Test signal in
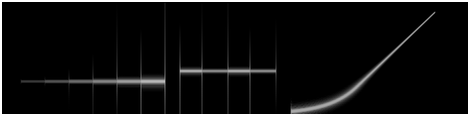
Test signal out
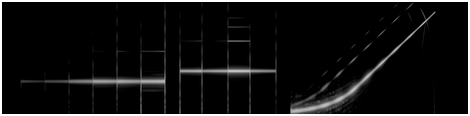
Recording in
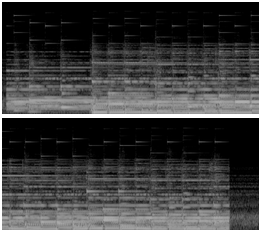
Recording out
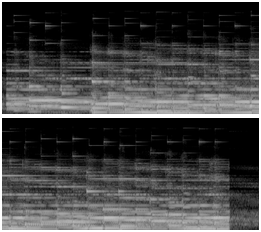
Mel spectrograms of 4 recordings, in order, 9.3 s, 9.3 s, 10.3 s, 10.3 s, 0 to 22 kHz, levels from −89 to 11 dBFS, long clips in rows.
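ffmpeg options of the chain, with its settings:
-filter_complex "[0:a]afftfilt=real='re*pow(10,16/40*sin(2*PI*(1.2*log(max(b,1)*sr/1024/100)/log(2)-(-0.5)*(pts-256)/sr)))':imag='im*pow(10,16/40*sin(2*PI*(1.2*log(max(b,1)*sr/1024/100)/log(2)-(-0.5)*(pts-256)/sr)))':win_size=1024:overlap=0.75,asplit=2[a][b];[b]asoftclip=type=tanh:threshold=-17.5dB,volume=-4.5dB[c];[a][c]amix=inputs=2:normalize=0,volume=-1.5dB"

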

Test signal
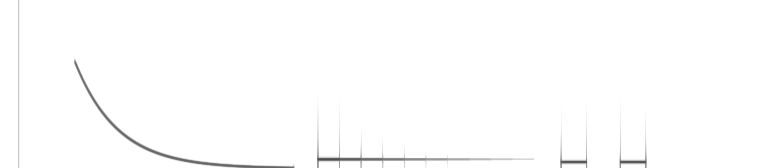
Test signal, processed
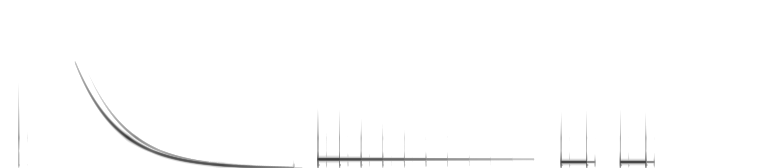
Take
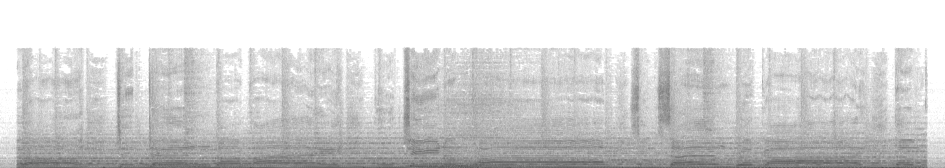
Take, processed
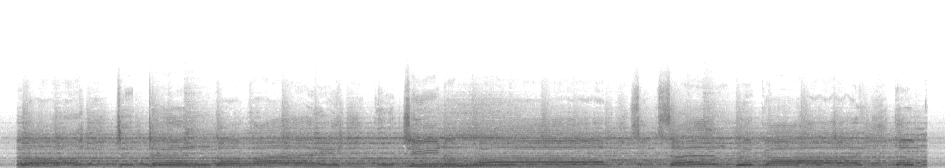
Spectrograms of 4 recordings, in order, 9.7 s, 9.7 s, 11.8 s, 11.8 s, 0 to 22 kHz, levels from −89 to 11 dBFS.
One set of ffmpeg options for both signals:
-filter_complex "[0:a]highpass=340,equalizer=f=460:t=q:w=4:g=6,equalizer=f=2.3k:t=q:w=4:g=-7,equalizer=f=4k:t=q:w=4:g=10,lowpass=f=6k:w=0.5412,lowpass=f=6k:w=1.3066,asplit=2[a][b];[b]adelay=105,volume=-28dB,highshelf=f=4k:g=-2.36[c];[a][c]amix=inputs=2:normalize=0,volume=7dB"

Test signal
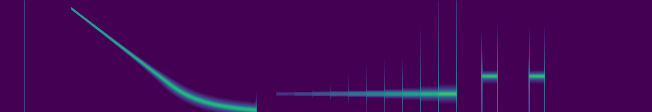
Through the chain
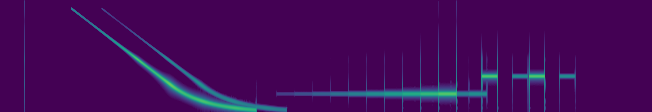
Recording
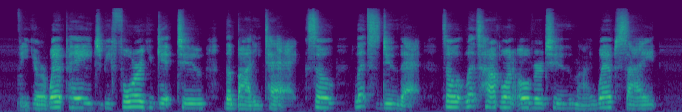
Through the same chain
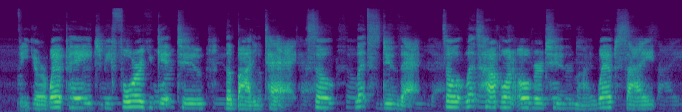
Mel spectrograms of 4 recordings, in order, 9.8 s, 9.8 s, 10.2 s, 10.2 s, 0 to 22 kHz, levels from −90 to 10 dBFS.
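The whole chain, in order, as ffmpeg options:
-filter_complex "[0:a]acrossover=split=2700[a][b];[b]acompressor=threshold=-35dB:ratio=4:attack=1:release=60[c];[a][c]amix=inputs=2:normalize=0,equalizer=f=160:t=o:w=0.67:g=4,equalizer=f=400:t=o:w=0.67:g=6,equalizer=f=1k:t=o:w=0.67:g=11,equalizer=f=2.5k:t=o:w=0.67:g=11,equalizer=f=10k:t=o:w=0.67:g=-11,aecho=1:1:456:0.0631"

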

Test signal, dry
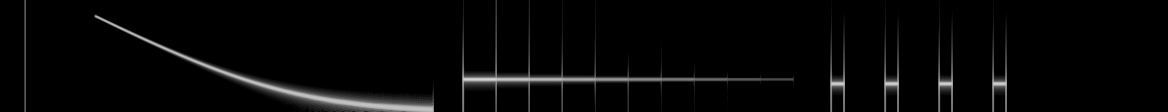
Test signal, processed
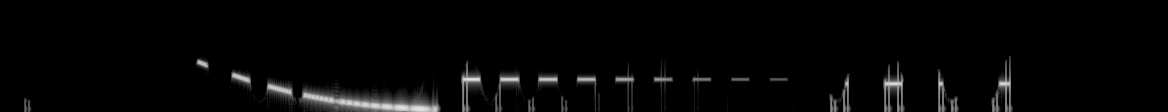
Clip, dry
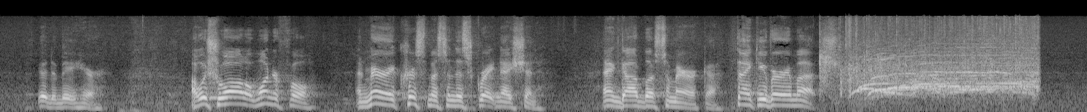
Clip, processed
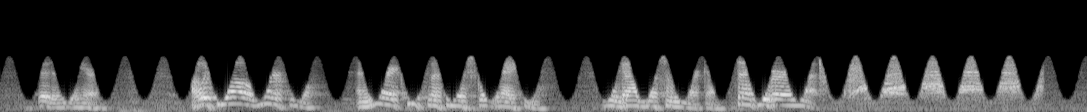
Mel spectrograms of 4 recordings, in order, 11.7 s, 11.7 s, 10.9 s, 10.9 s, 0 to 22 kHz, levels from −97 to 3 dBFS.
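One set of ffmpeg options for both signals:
-filter_complex "[0:a]equalizer=f=86:w=1.1:g=6.5,asplit=2[a][b];[b]adelay=37,volume=-2.5dB[c];[a][c]amix=inputs=2:normalize=0,afftfilt=real='re*lt(b*sr/1024,270*pow(3200/270,0.5+0.5*sin(2*PI*2.6*pts/sr)))':imag='im*lt(b*sr/1024,270*pow(3200/270,0.5+0.5*sin(2*PI*2.6*pts/sr)))':win_size=1024:overlap=0.75,volume=1.5dB"

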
